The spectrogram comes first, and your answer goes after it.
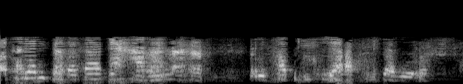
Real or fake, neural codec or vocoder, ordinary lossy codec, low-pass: fake; codec, 44.1 kHz, 1.7 kbps, Pupu-Codec; MP3, 16 kbps; 3.6 kHz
